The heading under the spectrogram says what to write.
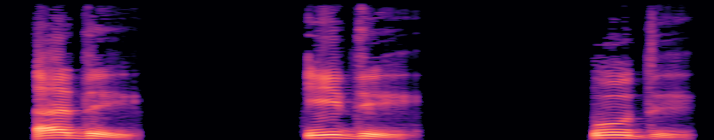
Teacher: தால் நாவின் நுனி மேல் வரிசை நடுப்பற்களின் ஈரைத் தொடும்போது ஒலிக்கப்பெறுகின்றது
